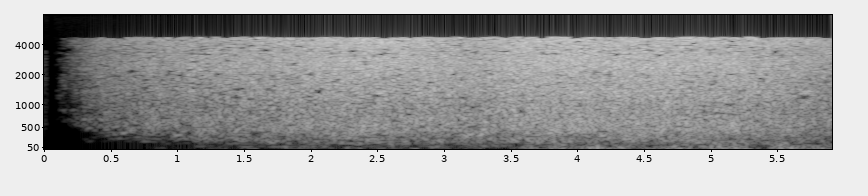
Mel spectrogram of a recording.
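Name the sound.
mountain river water flowing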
